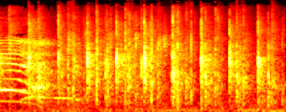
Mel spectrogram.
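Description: An audience breaks into steady applause to vote for a favorite reader in a round-one contest, many hands clapping in a dense, fairly rhythmic patter, with a brief cheering voice at the very start. The clapping is moderately loud and continues throughout.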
